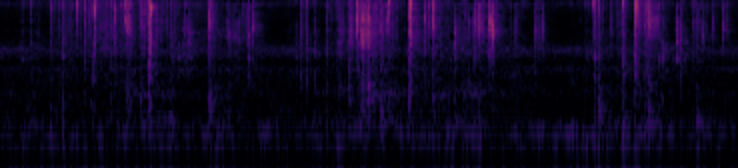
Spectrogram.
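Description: A hand-held solid pink-and-cream bar of soap is carved with a utility-knife blade that scrapes off shavings. Quiet, dry, bright crackling scrapes and crisp crinkly snaps come in quick irregular bursts, with almost no low end and no ringing after each cut.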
